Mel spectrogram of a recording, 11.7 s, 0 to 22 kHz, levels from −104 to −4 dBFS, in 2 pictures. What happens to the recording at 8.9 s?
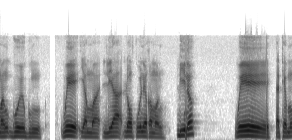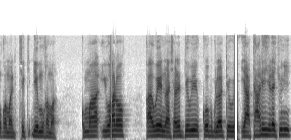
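Nothing goes wrong at 8.9 s: the audio is intact there, carried over G.722 wideband telephone coding at 64 kbit/s with at most a faint trace of the codec.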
